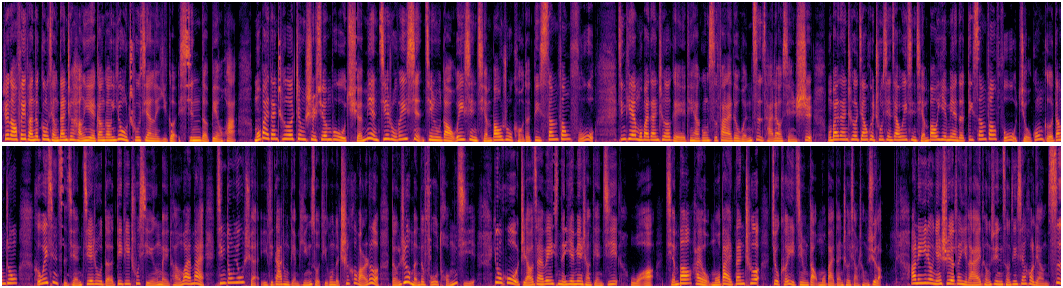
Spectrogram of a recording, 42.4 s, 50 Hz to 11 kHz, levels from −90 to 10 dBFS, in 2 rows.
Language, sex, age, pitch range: Chinese, female, 20-39, 180-265 Hz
